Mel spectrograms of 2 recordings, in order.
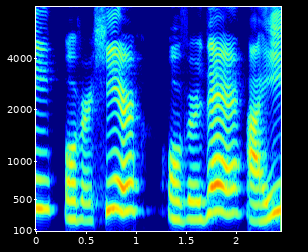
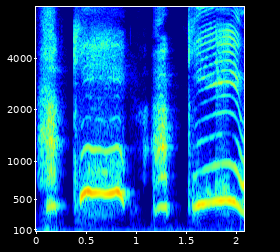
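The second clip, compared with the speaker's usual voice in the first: screaming; 9 semitones higher, 5 dB quieter, much slower than usual. Acted. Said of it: "people start screaming".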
